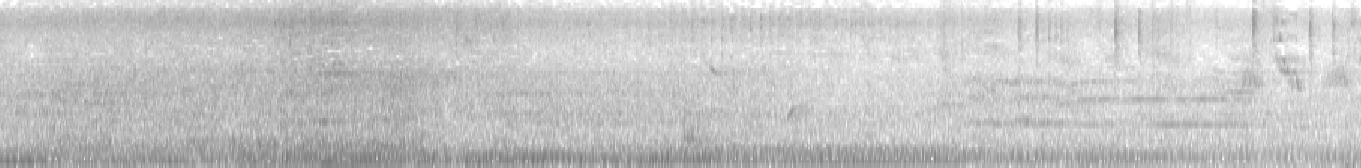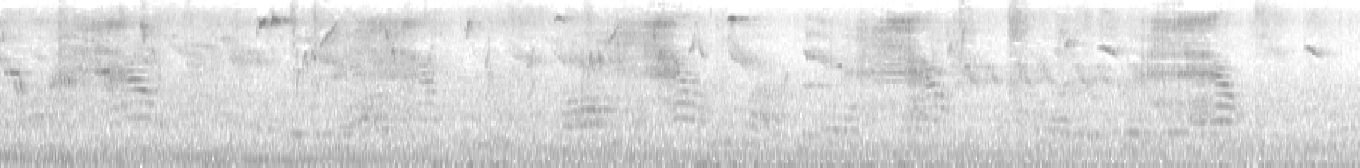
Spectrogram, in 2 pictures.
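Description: Small birds chirping in many short, quick notes from about six seconds in, over a low rumble that fills the first few seconds and then fades.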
